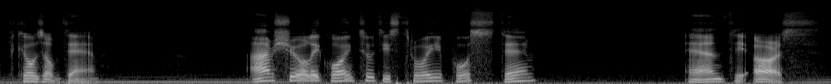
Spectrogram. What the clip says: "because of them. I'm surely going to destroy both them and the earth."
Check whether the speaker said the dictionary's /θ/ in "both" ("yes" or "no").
no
